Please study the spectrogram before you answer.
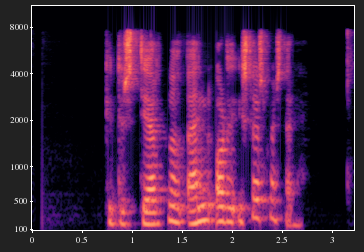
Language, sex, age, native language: Icelandic, female, 30-39, Icelandic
